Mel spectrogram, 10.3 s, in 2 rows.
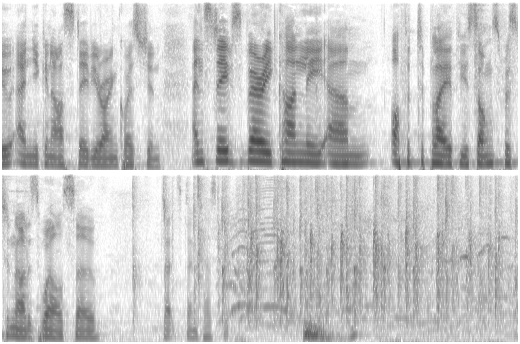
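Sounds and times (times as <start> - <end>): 
speech: 0.0 - 6.2, 6.8 - 8.8
audience clapping: 6.5 - 10.3.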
